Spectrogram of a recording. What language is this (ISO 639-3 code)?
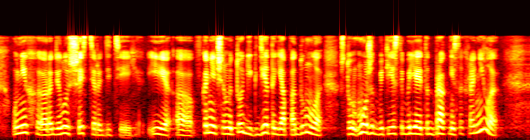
kaz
